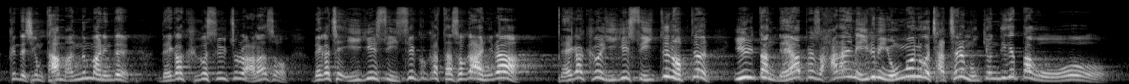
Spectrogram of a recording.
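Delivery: loud, high, impassioned sermon; full-force preaching. Real, not acted. Preacher urging the youth, passionate and loud.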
